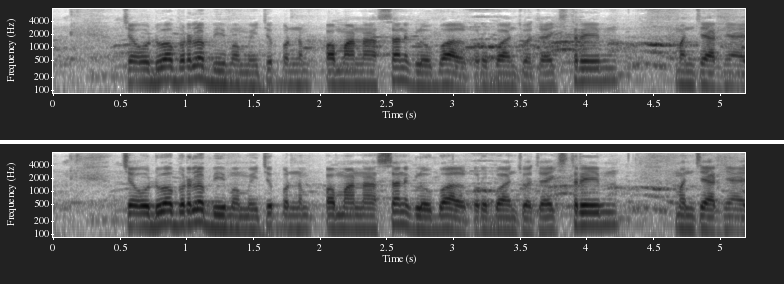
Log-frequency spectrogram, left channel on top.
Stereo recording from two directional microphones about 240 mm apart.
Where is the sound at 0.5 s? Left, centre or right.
Right.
